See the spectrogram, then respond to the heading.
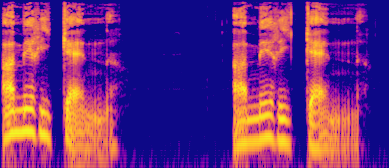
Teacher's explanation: it's really open, this A-I, américaine.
